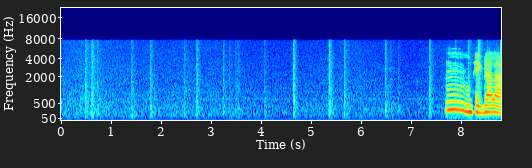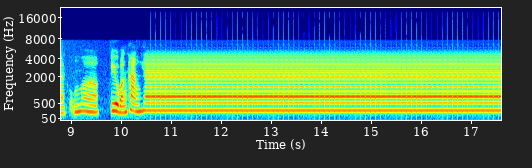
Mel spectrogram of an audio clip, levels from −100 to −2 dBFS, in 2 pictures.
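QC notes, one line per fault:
10.59 s to end, broken-record loop: a 102.4 ms fragment of speech repeats exactly, back to back, about ten times a second until the clip ends, giving a rapid stutter in place of the speech that should follow. The likely cause is a stalled player, encoder or stream replaying its last held fragment. On a waveform, identical 0.1 s blocks tile the whole tail. On a spectrogram, vertical stripes repeat at that spacing, topping out at 8 kHz like the rest of the call audio.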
